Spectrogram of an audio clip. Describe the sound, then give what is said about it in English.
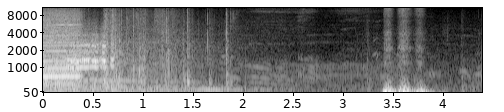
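A man drives up in a sports car: its engine roars, then fades and settles over a couple of seconds, followed by a short cluster of sharp, loud thumps and crunches near the end. “He drives up in his really nice sports car.”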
